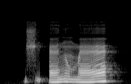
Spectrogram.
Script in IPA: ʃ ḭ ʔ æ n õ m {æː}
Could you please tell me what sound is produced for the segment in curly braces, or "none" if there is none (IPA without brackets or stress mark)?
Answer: æː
